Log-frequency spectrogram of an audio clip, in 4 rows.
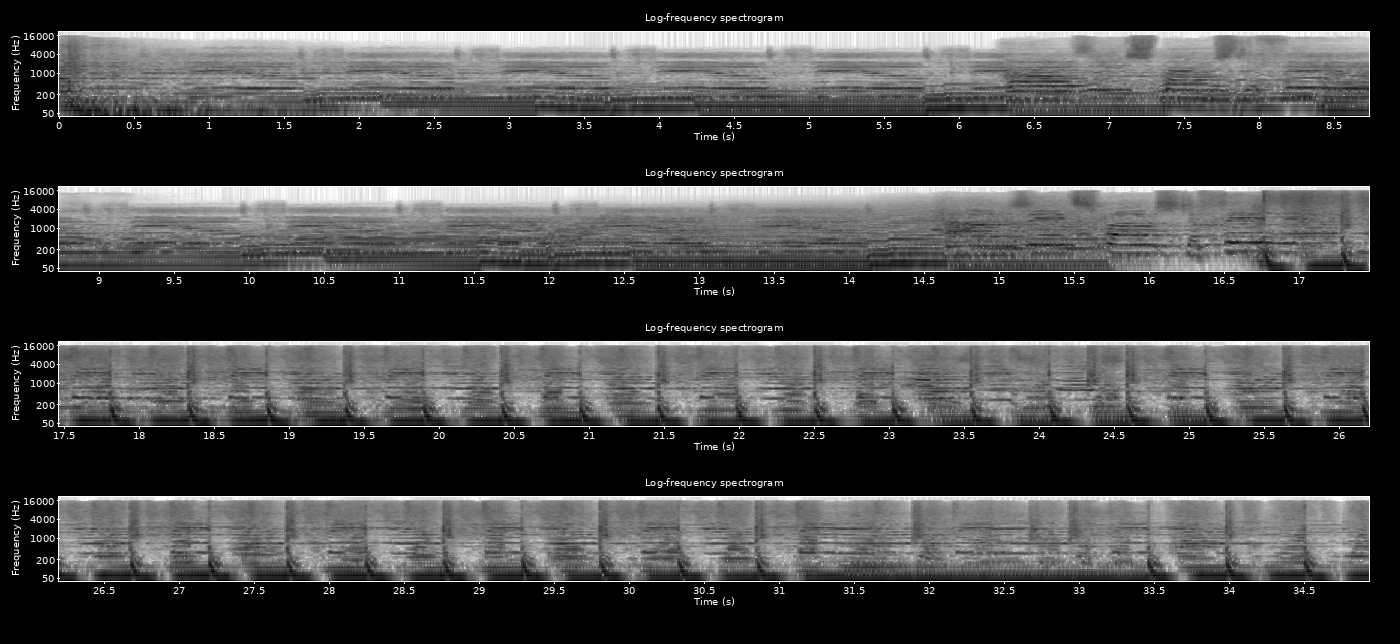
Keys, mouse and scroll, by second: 9.4 ctrl+alt+shift+e, 23.7 typing, 26.4 4, 32.3 ctrl+=, 32.8 ctrl+=, 33.4 ctrl+-.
